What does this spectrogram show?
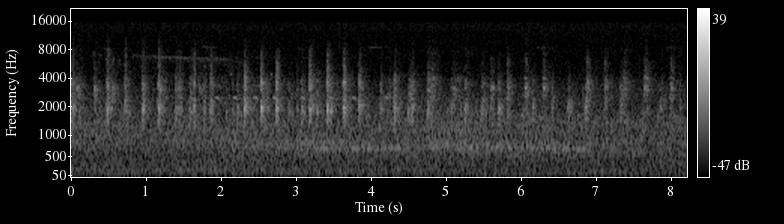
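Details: Great blue herons at a treetop nest in a Maryland Eastern Shore rookery, early morning of 20 June 2018: quick, irregular ticking notes repeating a couple of times per second, some louder clicks standing out, over low steady noise.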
